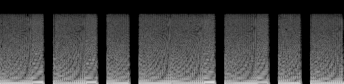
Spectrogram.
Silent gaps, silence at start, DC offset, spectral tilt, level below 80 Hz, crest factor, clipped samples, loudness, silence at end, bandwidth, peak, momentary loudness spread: 0.45-0.52 s, 1.00-1.05 s, 1.31-1.38 s, 2.17-2.23 s, 2.71-2.77 s, 3.03-3.09 s; 0 s; 2%; -5.5 dB/octave; -20 dBFS; 12 dB; under 0.1%; -20 LUFS; 0 s; 11.5 kHz; -6 dBFS; 3 LU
